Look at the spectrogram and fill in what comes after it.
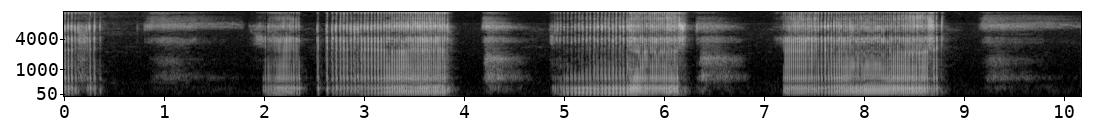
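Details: Staffordshire Bull Terrier, a pet dog tired after a hard day, snoring very loudly indoors: rough, rasping inhalations of uneven length, about one to two seconds each, separated by short silences and softer breaths.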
